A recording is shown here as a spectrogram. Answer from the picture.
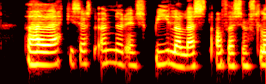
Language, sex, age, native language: Icelandic, female, 11, Icelandic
